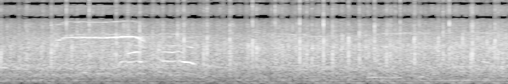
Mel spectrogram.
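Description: A football crowd applauding, with sharp hand claps close by standing out over the wider clapping of the stand. A high call cuts through about a second in.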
